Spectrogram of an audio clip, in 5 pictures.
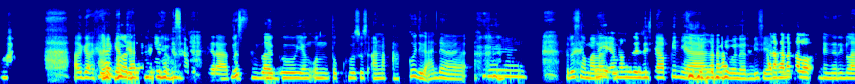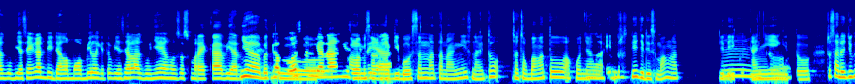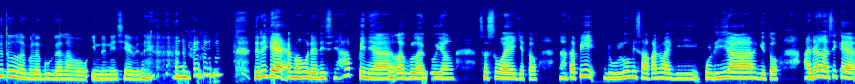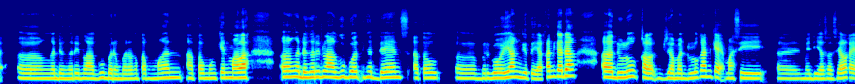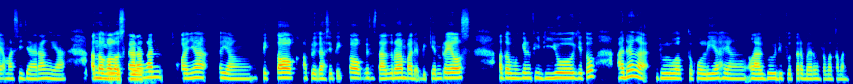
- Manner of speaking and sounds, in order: laugh; chuckle; laughing while speaking: "iya bener bener"; other background noise; tapping; laugh
- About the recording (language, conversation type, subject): Indonesian, podcast, Musik apa yang belakangan ini paling sering kamu putar?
